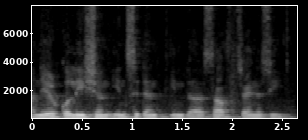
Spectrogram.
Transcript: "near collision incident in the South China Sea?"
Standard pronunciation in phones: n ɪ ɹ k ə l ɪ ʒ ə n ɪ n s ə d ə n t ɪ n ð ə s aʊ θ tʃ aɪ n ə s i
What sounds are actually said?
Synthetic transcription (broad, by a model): n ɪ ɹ k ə l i ʃ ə n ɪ n s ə d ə n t ɪ n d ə s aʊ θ tʃ aɪ n ə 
